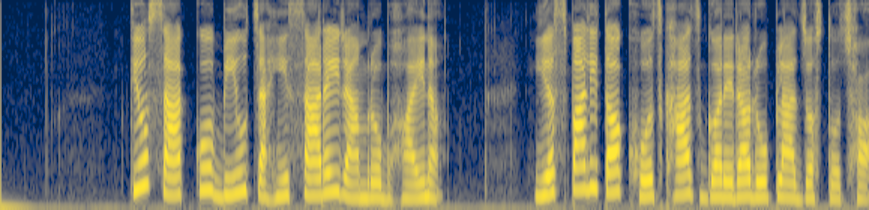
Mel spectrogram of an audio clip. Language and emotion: Nepali, neutral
